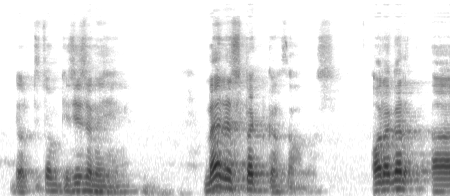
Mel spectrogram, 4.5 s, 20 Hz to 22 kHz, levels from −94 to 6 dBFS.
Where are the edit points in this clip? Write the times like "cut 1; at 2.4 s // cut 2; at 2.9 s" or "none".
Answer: none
